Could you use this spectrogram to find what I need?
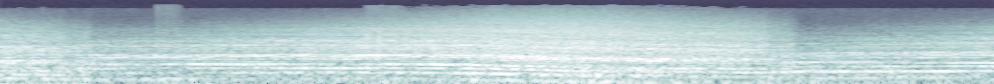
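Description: A pack of race car engines roars loudly, swelling as the cars pass close by.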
